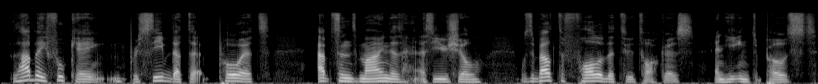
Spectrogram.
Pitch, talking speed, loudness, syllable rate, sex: 135 Hz, 145 wpm, -22 LUFS, 5.1 syllables/s, male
